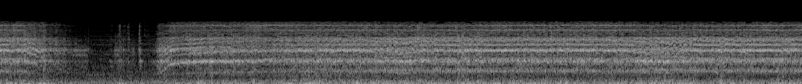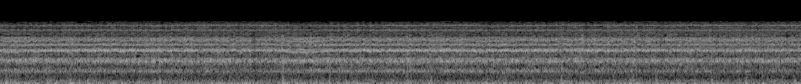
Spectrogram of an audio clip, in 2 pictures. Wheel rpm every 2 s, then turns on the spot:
60, 150, 160, 160, 160, 160, 160, 160.
none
